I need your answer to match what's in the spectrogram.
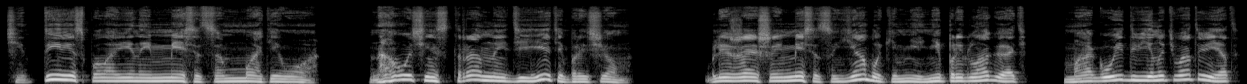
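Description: A man reads a rough young male necromancer, blunt and wry in his jokes, his voice a touch higher than usual and warm in tone. An easygoing comrade's voice in a spoken fantasy story. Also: expressive, a little slow. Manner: blunt and joking.

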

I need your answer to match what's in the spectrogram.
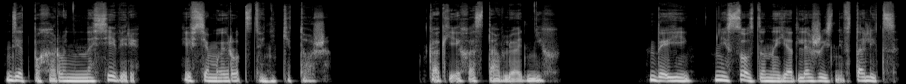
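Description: A woman voicing an elderly grandmother who talks quietly and slowly in an audiobook. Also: deep voice, steady tone, breathy edge, no echo, clean studio sound. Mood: wistful. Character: grumbling elderly grandmother, weary and calm. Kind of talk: audiobook character voice.

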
